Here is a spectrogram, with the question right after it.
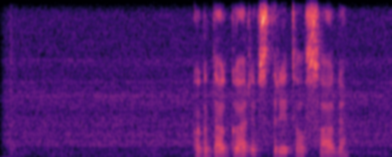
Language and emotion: Russian, neutral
